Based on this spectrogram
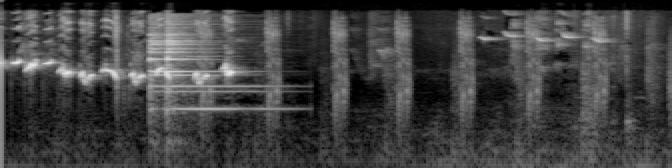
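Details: Greater green leafbird (cucak ijo) singing to provoke rivals, opening with quick, wavering whistled notes. A ringing, bell-like tone overlaps, then faint chirps and a high thin whistle follow.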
